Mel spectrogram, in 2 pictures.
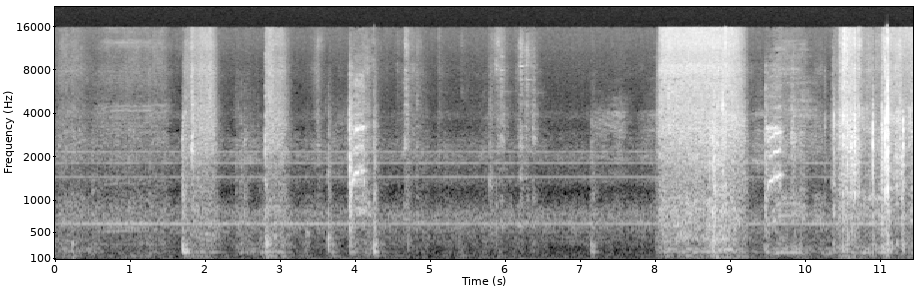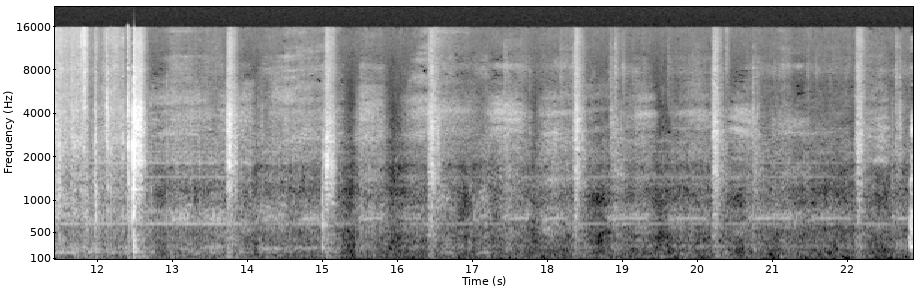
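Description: HP large-format inkjet printer starting a print job: a steady hum with scattered clicks and clunks, and a louder noisy mechanical stretch from about eight to twelve seconds in.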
